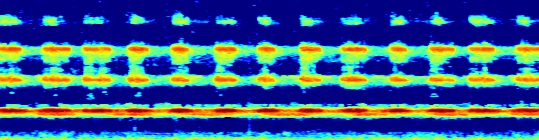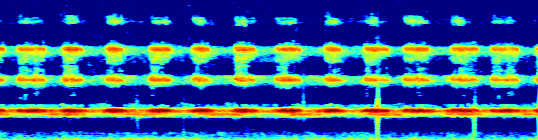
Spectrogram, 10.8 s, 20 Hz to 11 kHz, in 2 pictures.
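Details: Night chorus of crickets in a dark forest, shrill and continuous, rising and falling in regular waves roughly 140 times a minute over a quiet background.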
